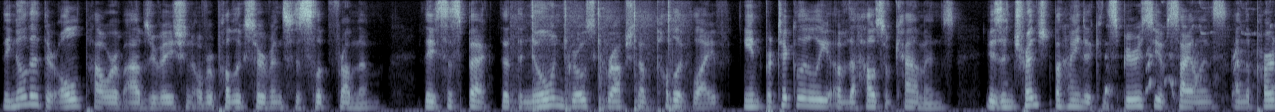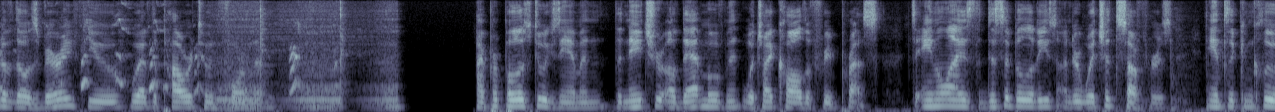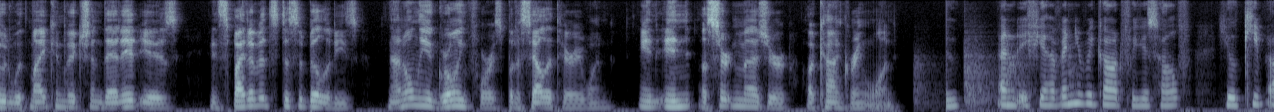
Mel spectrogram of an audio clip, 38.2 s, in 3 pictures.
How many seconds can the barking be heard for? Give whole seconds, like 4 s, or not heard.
5 s.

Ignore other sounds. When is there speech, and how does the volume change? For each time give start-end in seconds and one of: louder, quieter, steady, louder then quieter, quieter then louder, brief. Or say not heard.
0.0-15.6 steady
17.5-38.2 steady.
